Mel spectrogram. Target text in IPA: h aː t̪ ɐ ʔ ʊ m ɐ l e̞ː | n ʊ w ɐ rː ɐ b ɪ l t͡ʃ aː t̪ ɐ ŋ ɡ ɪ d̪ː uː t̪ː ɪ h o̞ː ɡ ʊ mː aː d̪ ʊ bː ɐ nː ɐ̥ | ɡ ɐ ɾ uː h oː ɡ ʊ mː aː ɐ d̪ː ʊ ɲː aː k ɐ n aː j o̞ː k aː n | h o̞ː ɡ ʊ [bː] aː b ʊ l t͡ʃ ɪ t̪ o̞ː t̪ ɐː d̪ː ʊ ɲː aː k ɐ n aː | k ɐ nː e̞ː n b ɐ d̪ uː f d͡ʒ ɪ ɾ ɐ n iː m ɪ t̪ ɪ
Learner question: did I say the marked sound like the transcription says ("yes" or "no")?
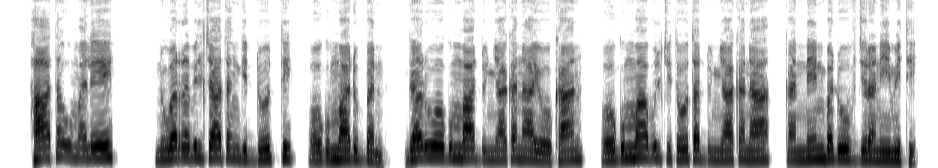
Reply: no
